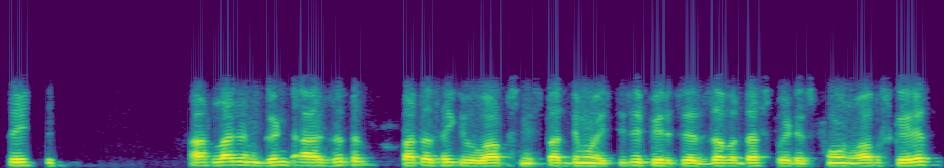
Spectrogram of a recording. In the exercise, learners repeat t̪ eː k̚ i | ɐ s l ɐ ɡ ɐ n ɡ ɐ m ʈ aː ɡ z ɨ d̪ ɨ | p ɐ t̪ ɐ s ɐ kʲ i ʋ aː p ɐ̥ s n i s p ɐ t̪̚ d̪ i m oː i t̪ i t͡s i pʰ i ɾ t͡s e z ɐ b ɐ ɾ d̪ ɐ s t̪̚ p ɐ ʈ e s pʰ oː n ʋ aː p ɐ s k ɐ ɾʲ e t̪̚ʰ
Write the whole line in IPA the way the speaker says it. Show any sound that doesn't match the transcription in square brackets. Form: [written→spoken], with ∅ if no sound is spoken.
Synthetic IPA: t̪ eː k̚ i | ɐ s l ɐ ɡ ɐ n ɡ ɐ [m→ɳ] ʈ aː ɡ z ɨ [d̪→t̪] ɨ | p ɐ t̪ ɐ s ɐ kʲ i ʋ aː p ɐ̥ s n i s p ɐ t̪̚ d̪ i m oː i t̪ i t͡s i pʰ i ɾ t͡s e z ɐ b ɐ ɾ d̪ ɐ s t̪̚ p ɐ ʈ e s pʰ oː n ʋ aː p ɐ s k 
